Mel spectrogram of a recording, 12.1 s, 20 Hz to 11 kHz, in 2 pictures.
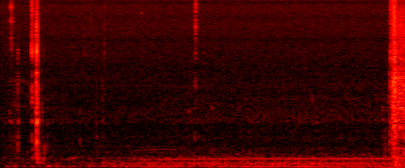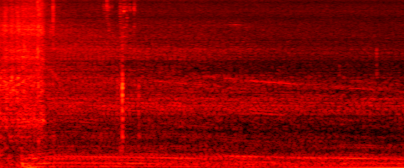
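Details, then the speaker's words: Hyundai Getz 1.1 GSI, after a major service with fresh oil (about 3 litres) following 41,000 miles and 4 years unserviced: starter cranks briefly, engine catches around six seconds and settles into a steady even idle, no knocks or rattles; normal start and idle. "Okay, what we're going to do now is we're going to turn the key so that all the dash lights come on, and then we're going to start the engine, make sure the oil pressure light goes"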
